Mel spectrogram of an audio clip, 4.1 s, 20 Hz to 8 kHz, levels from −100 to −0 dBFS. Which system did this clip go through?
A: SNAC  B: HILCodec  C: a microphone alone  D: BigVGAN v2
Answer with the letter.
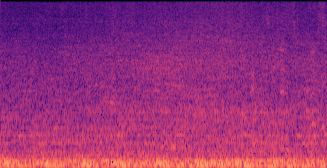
C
